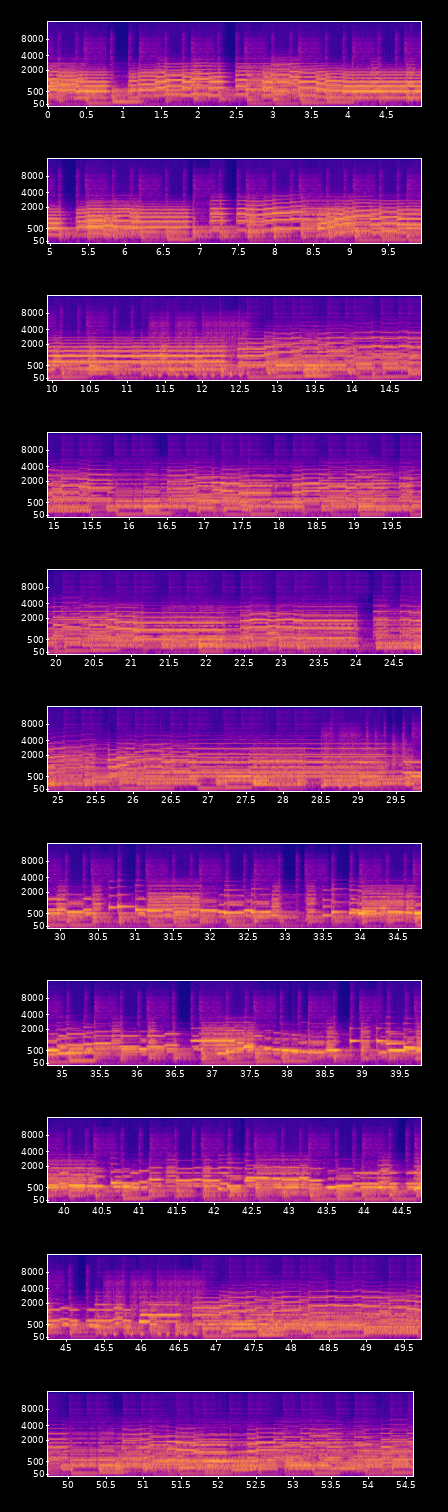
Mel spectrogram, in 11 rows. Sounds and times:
Funny music: 0.0s - 54.6s
Independent music: 0.0s - 54.6s.

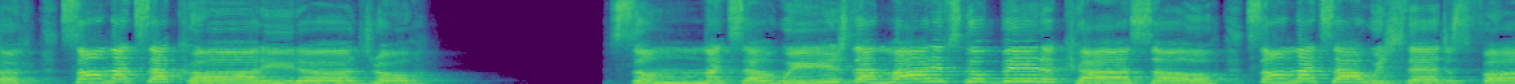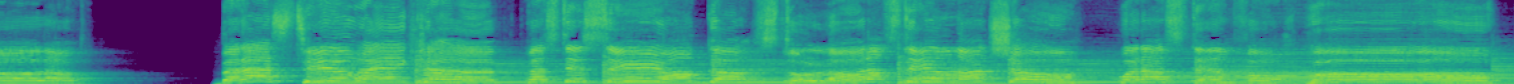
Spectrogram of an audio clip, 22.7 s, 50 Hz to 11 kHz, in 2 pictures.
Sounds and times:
Singing: 0.0s - 3.4s, 4.6s - 12.3s, 13.0s - 22.7s.

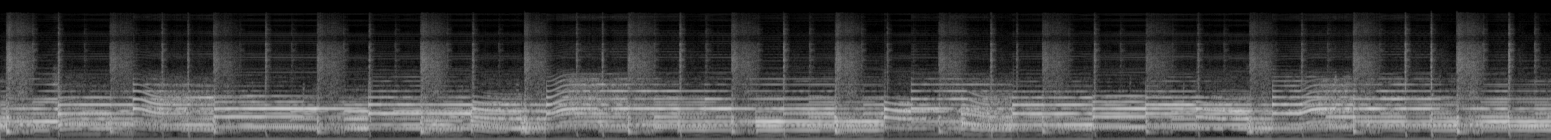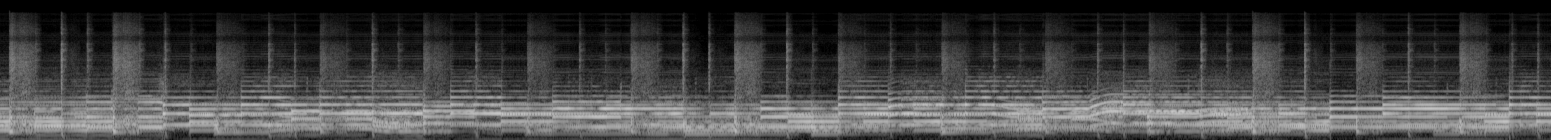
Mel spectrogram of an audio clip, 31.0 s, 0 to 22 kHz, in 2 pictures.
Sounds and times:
Electric guitar: 0.0s - 31.0s
Strum: 0.0s - 31.0s.

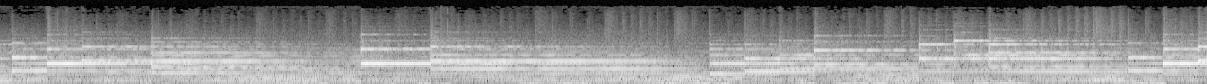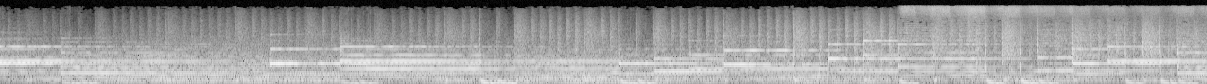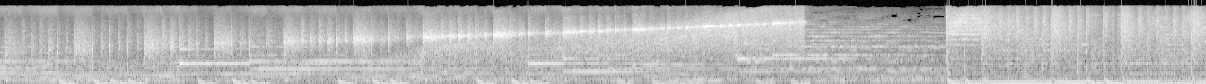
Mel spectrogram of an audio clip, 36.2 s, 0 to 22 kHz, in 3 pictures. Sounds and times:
Music: 0.0s - 36.2s.

